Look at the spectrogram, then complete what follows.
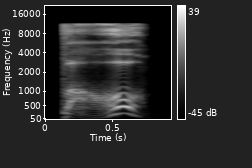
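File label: "bao3", Mandarin Chinese; HSK3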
